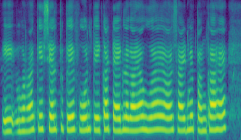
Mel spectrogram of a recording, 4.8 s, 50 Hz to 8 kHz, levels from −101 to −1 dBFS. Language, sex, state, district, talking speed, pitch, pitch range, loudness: Hindi, female, Jharkhand, Palamu, 200 wpm, 270 Hz, 255-280 Hz, -14 LUFS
